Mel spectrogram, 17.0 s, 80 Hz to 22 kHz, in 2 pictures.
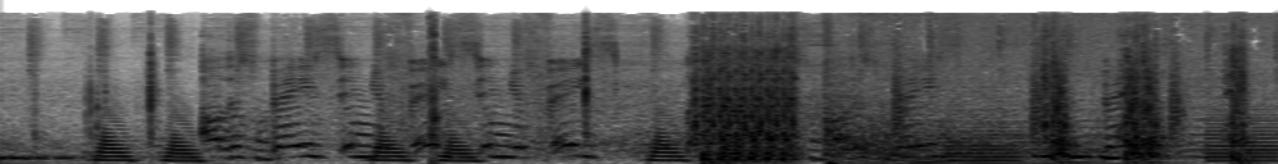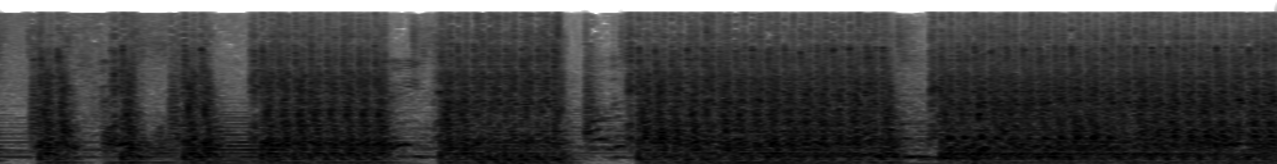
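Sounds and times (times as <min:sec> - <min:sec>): gel blaster automatic fire: 0:04.6 - 0:05.5, 0:07.0 - 0:17.0.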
